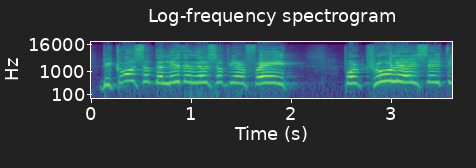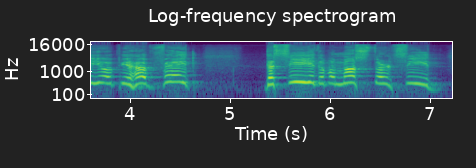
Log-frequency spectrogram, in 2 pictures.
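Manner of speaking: loud, high, slow, ending in a shout; preacher crying out the mustard seed promise; preaching at full force. Acted. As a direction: build to a shouted climax. Preaching climax.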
